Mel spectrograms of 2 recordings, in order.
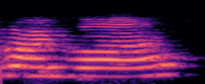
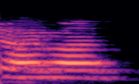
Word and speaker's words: Harnois: Harnois. Did I pronounce that right? Yes, you did. Okay, Harnois.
